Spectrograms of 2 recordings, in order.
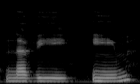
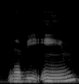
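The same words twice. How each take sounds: First: Nevi'im: ne-vi-IM, two i sounds; model pronunciation. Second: Nevi'im said again, quicker; repeated model. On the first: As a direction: say Nevi'im slowly. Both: Shown as a demonstration. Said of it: "get the pronunciations right".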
